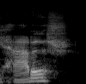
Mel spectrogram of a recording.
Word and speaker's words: Haddish: Tiffany Haddish rhymes with radish.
